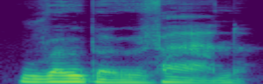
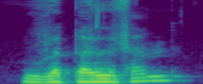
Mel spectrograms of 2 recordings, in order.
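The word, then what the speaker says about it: Robovan: like he weirdly deliberately I guess mispronounced Robo van like he initially was calling it Rovan like what what you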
